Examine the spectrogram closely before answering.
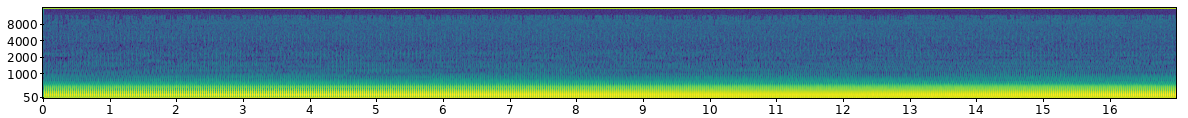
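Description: Steady low electrical hum, a buzzy mains-type drone that does not change.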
